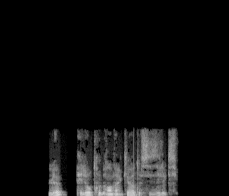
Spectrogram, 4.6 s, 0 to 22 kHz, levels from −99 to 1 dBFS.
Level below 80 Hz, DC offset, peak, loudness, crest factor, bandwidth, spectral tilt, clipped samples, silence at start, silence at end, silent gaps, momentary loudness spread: -66 dBFS; under 0.1%; -6 dBFS; -25 LUFS; 20 dB; 7.8 kHz; -6 dB/octave; under 0.1%; 1 s; 1.05 s; 1.35-1.52 s; 11 LU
